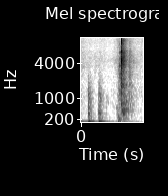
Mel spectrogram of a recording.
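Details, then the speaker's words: Yanmar 4JH57 with SD60 saildrive on a Leopard 48, shift cable removed, lever moved at the transmission: two dull thumps then a sharp, louder click coming from reverse into neutral, quieter from forward; owner unsure if normal. "And when I come from reverse into neutral, it's a much louder click"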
